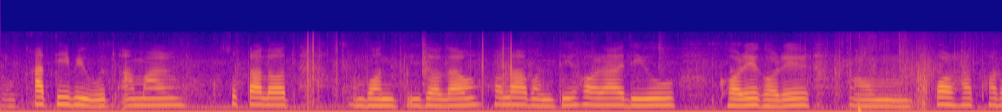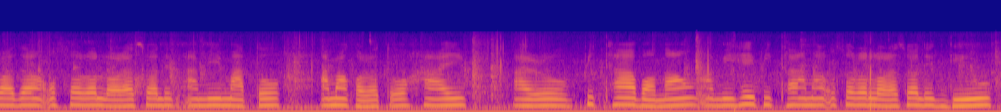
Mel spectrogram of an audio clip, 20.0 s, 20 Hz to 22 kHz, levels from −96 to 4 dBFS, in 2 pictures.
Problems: constant background noise, background conversations at intervals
